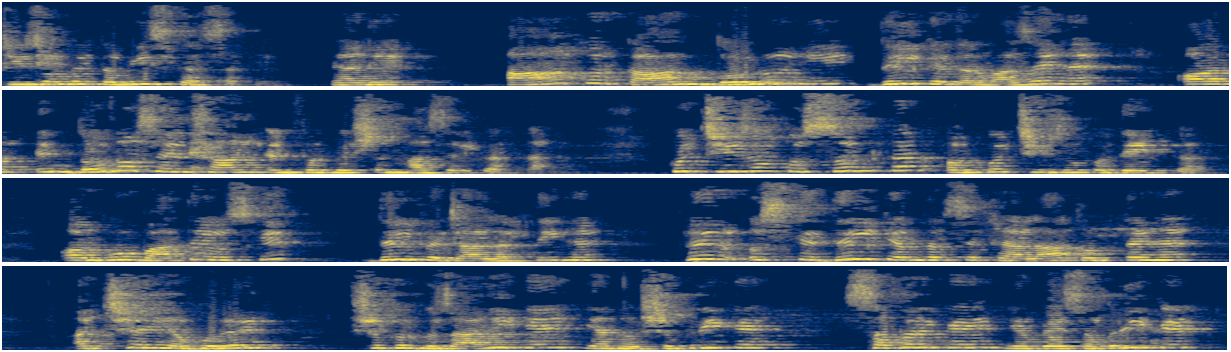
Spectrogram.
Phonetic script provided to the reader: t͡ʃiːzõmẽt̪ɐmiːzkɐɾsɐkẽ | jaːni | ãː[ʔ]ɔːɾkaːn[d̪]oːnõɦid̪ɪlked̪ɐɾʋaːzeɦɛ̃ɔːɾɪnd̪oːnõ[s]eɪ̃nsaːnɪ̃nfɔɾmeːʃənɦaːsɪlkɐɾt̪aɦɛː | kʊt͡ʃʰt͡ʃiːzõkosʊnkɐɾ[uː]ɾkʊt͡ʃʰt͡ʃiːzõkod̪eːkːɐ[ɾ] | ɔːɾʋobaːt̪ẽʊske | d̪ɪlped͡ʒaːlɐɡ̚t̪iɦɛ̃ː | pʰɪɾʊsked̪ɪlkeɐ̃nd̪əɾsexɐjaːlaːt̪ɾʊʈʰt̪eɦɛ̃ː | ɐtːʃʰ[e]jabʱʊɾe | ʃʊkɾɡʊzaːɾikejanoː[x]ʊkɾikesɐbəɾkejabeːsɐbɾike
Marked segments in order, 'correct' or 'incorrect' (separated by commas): incorrect, correct, correct, incorrect, correct, correct, incorrect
